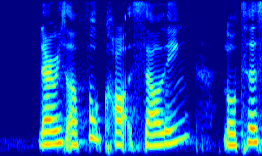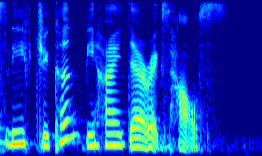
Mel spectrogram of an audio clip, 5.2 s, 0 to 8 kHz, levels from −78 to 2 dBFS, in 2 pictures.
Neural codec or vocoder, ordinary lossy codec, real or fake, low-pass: none; none; real; none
